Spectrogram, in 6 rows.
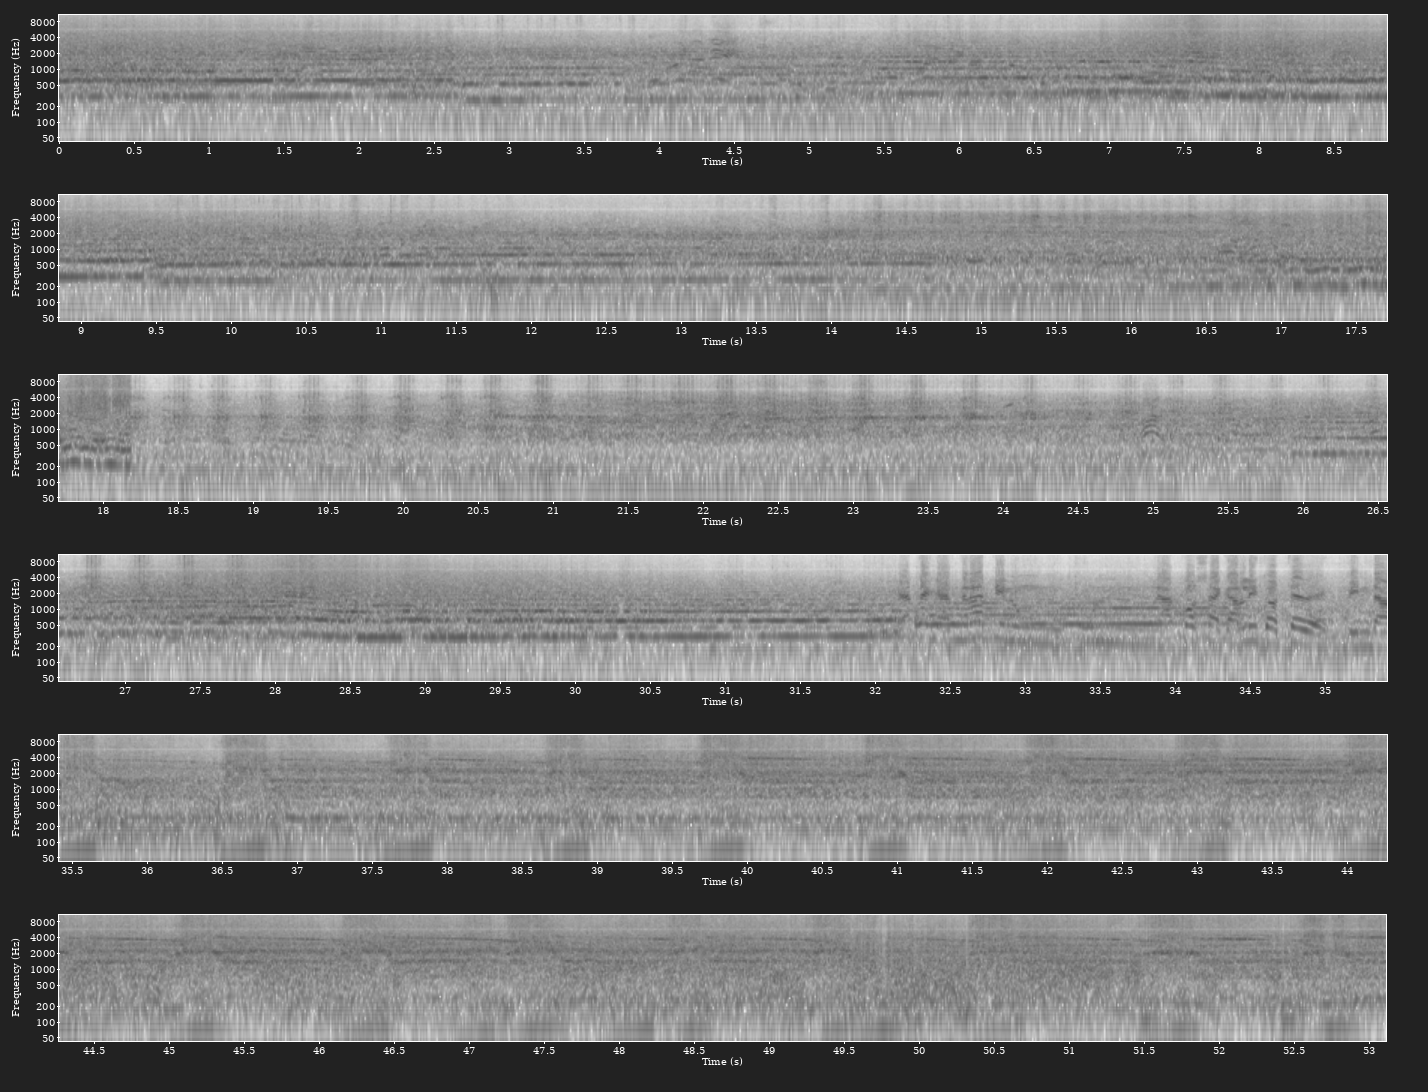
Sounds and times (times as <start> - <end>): Truck: 0.0 - 53.1
Speech: 3.9 - 5.2, 24.9 - 25.2, 32.2 - 35.5.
